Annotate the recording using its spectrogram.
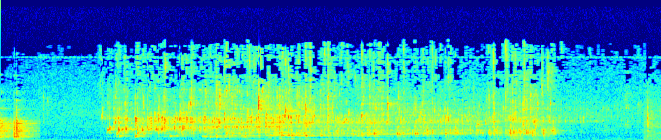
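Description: Water pours into a glass, rising in pitch as it fills.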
